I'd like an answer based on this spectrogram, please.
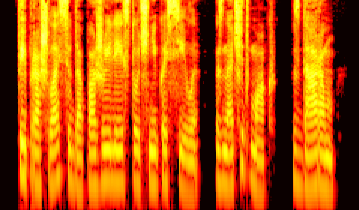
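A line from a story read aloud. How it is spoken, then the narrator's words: Near growl. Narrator (Russian): почти прорычал Сыч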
